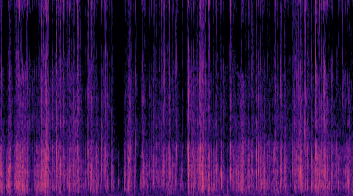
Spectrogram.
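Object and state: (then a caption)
Plastic candy bag. A medium, flexible plastic SweeTARTS candy pouch with candies inside is held in both hands while fingertips crinkle, squeeze and shake it. The result is a dense, continuous run of sharp crackly crinkles and crunches, bright in the mids and highs with no low end. The sound keeps pulsing in quick bursts for about five seconds, with a brief dip near the middle.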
